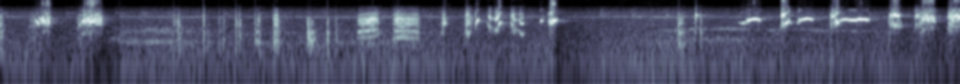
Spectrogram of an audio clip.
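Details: Birds calling over rice fields: a busy series of short, sharp high chirps and clicks, with a few quick warbled upslurred whistles near the end and brief gaps of quiet between bursts.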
